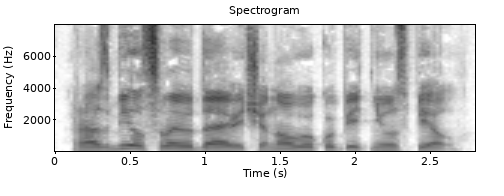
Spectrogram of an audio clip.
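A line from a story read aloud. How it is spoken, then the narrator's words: Loud grumble. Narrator (Russian): громко проворчал партизан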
